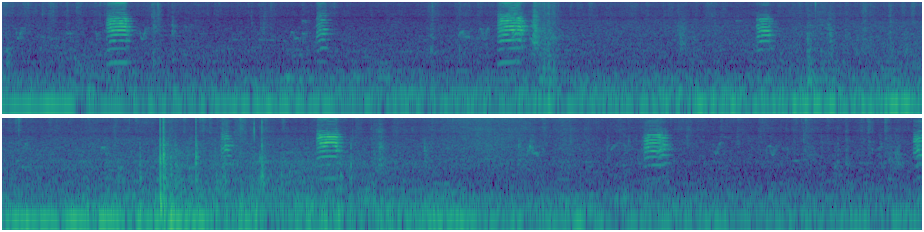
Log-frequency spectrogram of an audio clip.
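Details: Zebra finch in an aviary shared with diamond doves and quails, with a newly hatched chick present; short nasal, buzzy calls with stacked overtones come irregularly every one to three seconds, over a steady low hum and some handling noise.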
